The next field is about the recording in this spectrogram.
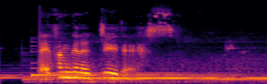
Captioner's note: voiceover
